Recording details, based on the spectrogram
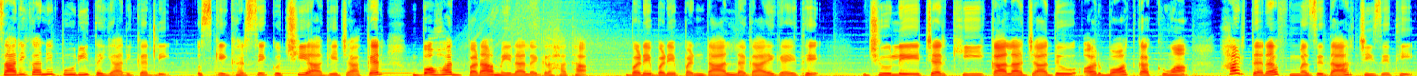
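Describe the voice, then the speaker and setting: A woman's voice: medium pitch, slow pace, fairly bright tone. A woman narrator reading a scripted story for children. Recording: music playing behind the voice.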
